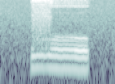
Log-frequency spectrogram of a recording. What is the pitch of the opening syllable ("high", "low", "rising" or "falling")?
low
